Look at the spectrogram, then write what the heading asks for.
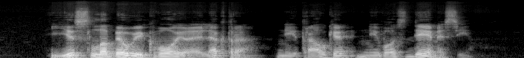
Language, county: Lithuanian, Vilnius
